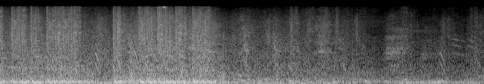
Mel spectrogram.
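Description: Gunfire from soldiers and a helicopter in Call of Duty: Modern Warfare 3 video game, dense rapid automatic fire and scattered shots, loud and continuous at first then easing slightly but persisting throughout.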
